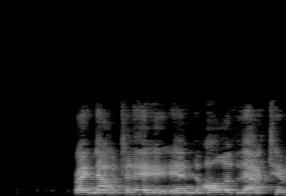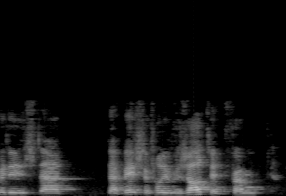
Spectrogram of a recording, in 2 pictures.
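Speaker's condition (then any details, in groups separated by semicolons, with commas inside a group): Head and neck cancer; 17-hour surgery, chemotherapy, radiation; about 4.5 years since diagnosis; relearned swallowing and speaking twice, feeding tube twice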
